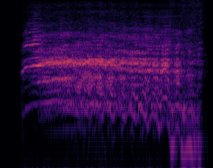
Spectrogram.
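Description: A horse whinnying once: a single wavering call that slides down in pitch over nearly two seconds.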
